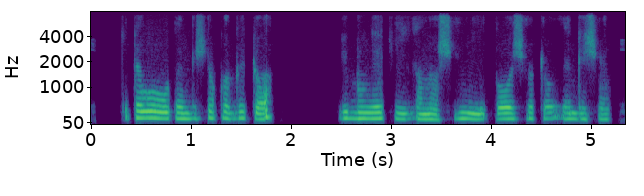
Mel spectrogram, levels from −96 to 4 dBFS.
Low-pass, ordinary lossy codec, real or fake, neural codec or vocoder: 7.2 kHz; Opus, 16 kbps; fake; codec, 24 kHz, 0.9 kbps, WavTokenizer, medium music audio release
